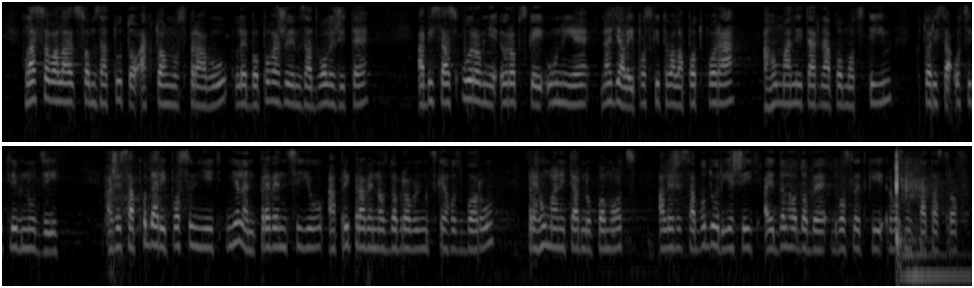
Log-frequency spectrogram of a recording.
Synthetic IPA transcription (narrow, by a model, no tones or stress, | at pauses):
hlasɔʋalasɔmzat̪uːt̪ɔʔa̰kt̪uaːlnuːspɾaːʋulɛbɔpɔʋaʒujɛmzad̪ʊɔlɛʒit̪ɛː | abisazuːɾɔʊɲiʔɛʊɾɔːpskɛjʔuːnijɛnaɟalɛjpɔskit̪ɔʋalapɔt̪pɔɾa | aɦumanit̪aːɾnaːpɔmɔt͡st̪iːm | kt̪ɔɾiːsaʔɔt͡sit̪livnud͡zi | ʔaʒɛsapɔd̪aɾiːpɔsilɲiɟɲɪɛlɛnpɾɛʋɛnt͡siuʔapɾipɾaʋɛnɔzd̪ɔbɾɔʋɔlɲiːt͡skɛːɦɔzbɔɾu | pɾɛɦumanit̪aːɾnupɔmɔd͡zalɛʒɛsabud̪uːɾɪɛʃiɟajd̪l̩ɦɔd̪ɔbɛːd̪ʊɔslɛt̪kiɾʊɔznixkat̪ast̪ɾɔf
